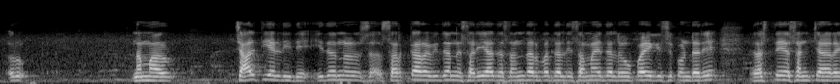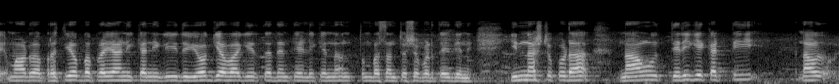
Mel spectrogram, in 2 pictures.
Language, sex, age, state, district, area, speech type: Kannada, male, 45-60, Karnataka, Udupi, rural, spontaneous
